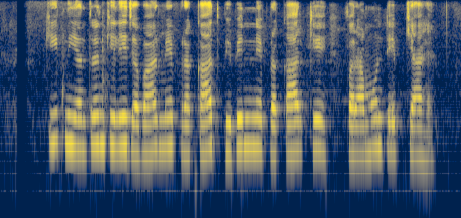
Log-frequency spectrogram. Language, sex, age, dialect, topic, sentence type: Hindi, female, 25-30, Awadhi Bundeli, agriculture, question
